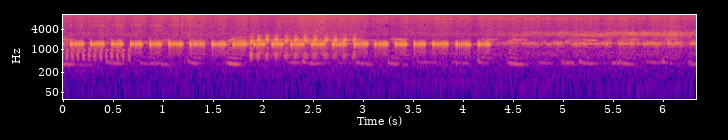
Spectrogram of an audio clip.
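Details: Night chorus of frogs with a fast run of evenly spaced pulsed notes lasting four seconds, beneath which lower short chirping croaks repeat steadily; the pulsing stops and the softer chorus carries on.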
